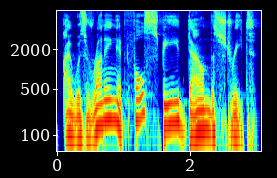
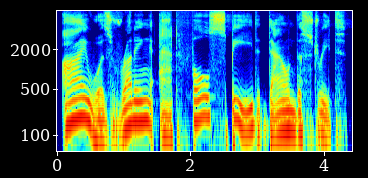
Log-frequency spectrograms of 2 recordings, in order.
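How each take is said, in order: First: The sentence is spoken at a quick pace. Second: The sentence is spoken at a medium pace. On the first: "And now at a quick speed" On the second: "One more time at a medium speed"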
